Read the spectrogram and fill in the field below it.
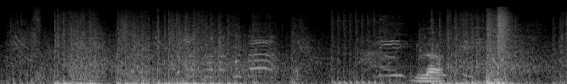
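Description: Gunfire in the video game Homefront, bursts of shots mixed with a chaotic battle soundscape of explosions and effects, while someone talks over the action.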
